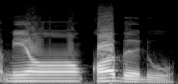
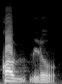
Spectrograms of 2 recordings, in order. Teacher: harus dipantulkan karena ia ada bacaan qalqalah.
